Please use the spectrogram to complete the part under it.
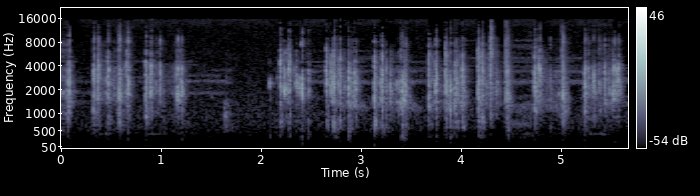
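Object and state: Plastic computer keyboard.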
